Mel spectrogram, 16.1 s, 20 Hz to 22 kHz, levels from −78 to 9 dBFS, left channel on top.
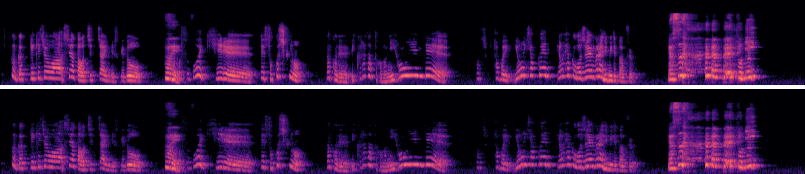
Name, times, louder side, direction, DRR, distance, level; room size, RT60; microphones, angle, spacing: voice 1, 0.2-2.8 3.9-6.0 6.5-8.9 9.5-9.6 9.9-12.7 14.7-15.1, left 4 dB, 80° left, 0.4 m, -28 dB
voice 2, 3.3-3.6 13.4-15.1, left 3 dB, 20° left, 0.5 m, -22 dB
4.1 x 2.5 x 2.6 m
head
